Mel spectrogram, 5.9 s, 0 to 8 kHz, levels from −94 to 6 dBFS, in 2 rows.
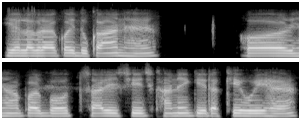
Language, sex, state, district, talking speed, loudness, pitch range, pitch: Hindi, male, Jharkhand, Jamtara, 160 wpm, -15 LUFS, 135-145 Hz, 140 Hz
